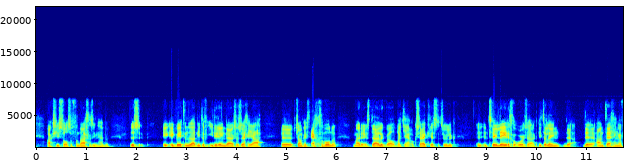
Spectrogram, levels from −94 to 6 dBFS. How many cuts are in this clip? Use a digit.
0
